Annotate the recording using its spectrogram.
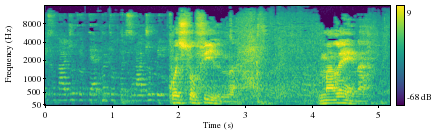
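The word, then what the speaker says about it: Malèna: Questo film, Malena, con l'accento grave sulla E, nell'annuncio non c'è, però io ci tengo molto, è un film, è una storia d'amore che mi piace molto.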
